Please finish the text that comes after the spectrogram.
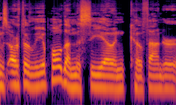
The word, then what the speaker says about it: Leupold: My name is Arthur Leopold.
